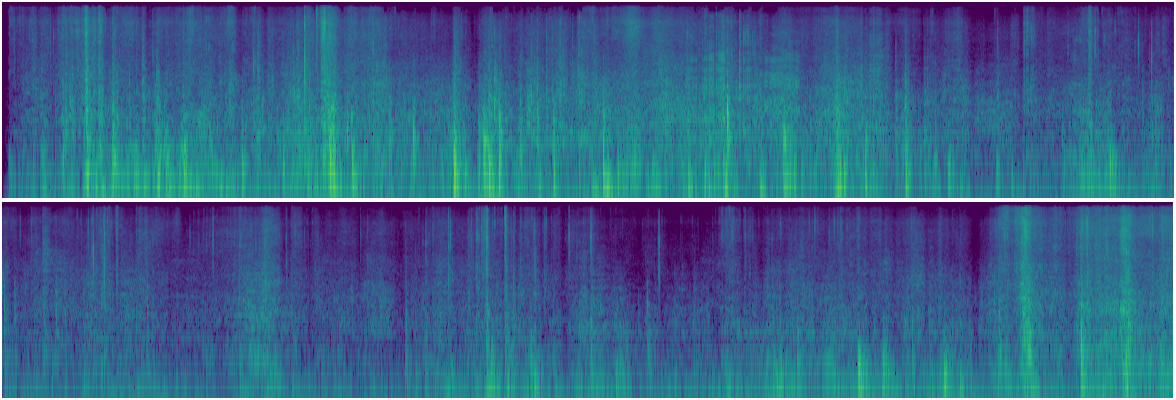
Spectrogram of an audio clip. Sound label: cardboard box rip tear demolish long; foley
